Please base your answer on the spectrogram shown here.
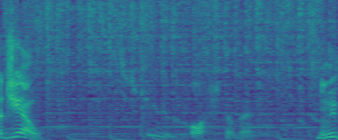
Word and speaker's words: Dalziel: E saber que não é Dalziel que se fala, né? É o nome mais confuso da história. Se escreve Dalziel e se fala Diel.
